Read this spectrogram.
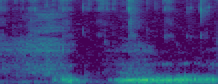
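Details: A brief squelch, then a low gurgling rumble rising and holding about a second, in a quiet room, from the stomach of a person who is fasting: stomach growling (borborygmi).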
